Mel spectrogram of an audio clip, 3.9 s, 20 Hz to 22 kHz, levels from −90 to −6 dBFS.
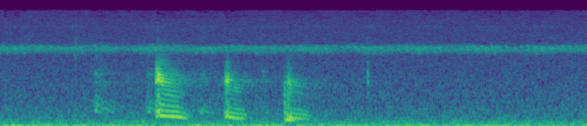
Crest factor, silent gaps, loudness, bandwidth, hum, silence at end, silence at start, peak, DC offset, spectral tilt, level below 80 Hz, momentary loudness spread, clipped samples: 22 dB; none; -28 LUFS; 16 kHz; none; 0 s; 0 s; -4 dBFS; under 0.1%; -5 dB/octave; -32 dBFS; 13 LU; under 0.1%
